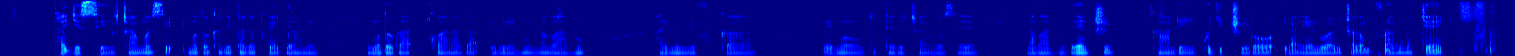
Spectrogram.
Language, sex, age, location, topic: Kinyarwanda, male, 18-24, Musanze, government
